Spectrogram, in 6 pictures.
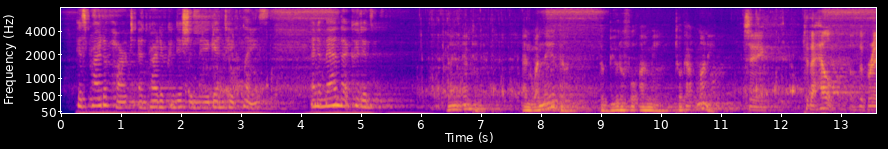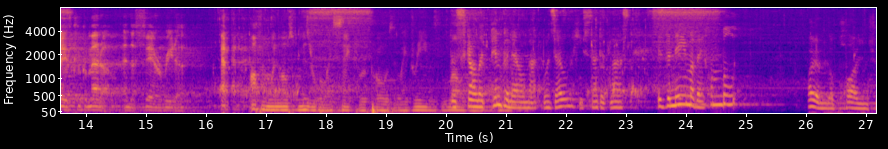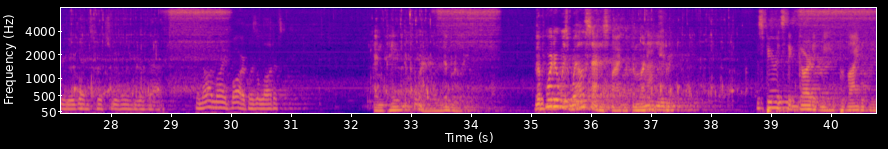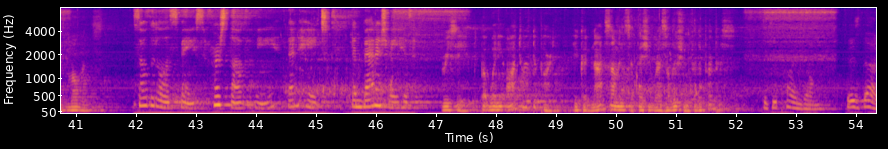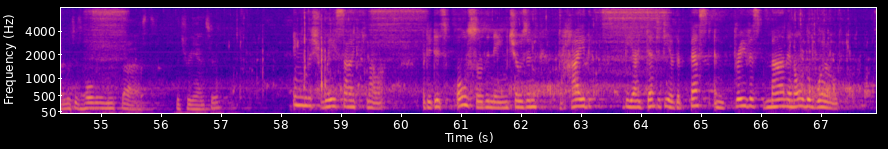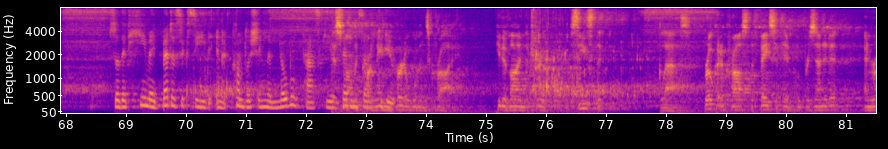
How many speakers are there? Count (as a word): six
